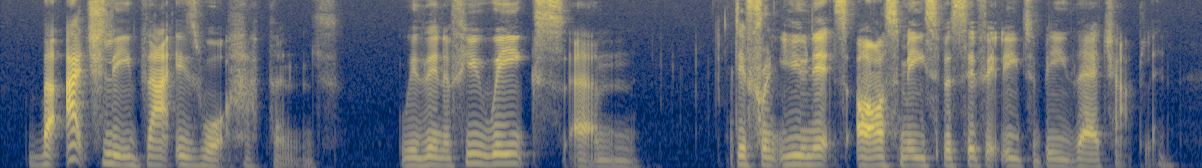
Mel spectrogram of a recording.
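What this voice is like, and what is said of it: Foreign-sounding accent. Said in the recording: “I've got a funny accent”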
